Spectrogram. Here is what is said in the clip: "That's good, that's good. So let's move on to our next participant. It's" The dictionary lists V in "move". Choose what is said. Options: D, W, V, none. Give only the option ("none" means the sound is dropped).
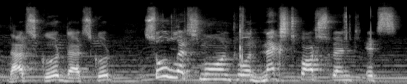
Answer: none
